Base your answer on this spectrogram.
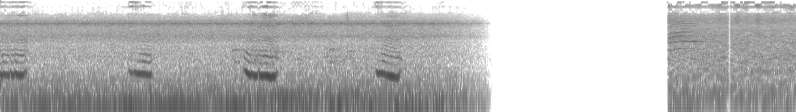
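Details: Male grey tabby foster cat, a warehouse cat said perhaps to be longing for his missing brother, gives soft, drawn-out falling moans every two seconds or so over a low rumble, then silence and a short noisy segment.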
